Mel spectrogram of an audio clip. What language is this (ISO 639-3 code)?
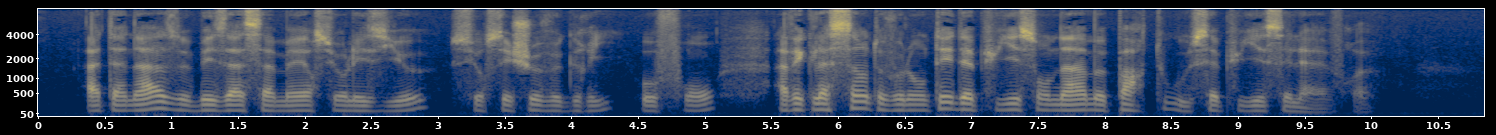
fra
